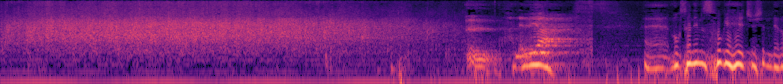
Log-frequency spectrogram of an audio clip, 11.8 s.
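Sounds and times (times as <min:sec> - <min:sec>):
audience applause welcoming speaker: 0:00.0 - 0:07.2
speech: 0:07.8 - 0:08.4, 0:10.3 - 0:11.7.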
